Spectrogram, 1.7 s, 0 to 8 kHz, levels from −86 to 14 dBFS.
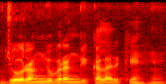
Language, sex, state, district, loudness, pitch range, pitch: Hindi, male, Bihar, Gopalganj, -21 LUFS, 110-130 Hz, 125 Hz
